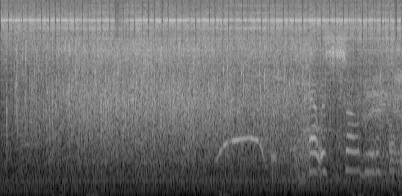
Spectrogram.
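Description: Audience applauding as the waltz music ends, with a voice starting to speak over the applause about halfway through.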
